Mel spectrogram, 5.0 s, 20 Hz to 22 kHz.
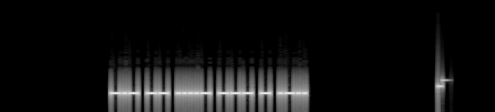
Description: Morse code, heard as a keyed tone, about 40 wpm, 700 Hz. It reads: KM4OTL
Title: USA Call Signs 40wpm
